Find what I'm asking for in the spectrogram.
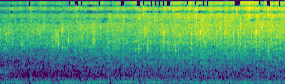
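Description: Salmon sizzles in a pan, a soft, steady hiss and crackle of frying that grows slightly louder over a few seconds, with no talking.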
